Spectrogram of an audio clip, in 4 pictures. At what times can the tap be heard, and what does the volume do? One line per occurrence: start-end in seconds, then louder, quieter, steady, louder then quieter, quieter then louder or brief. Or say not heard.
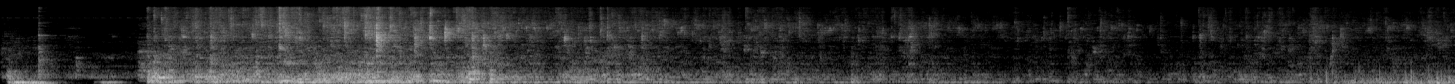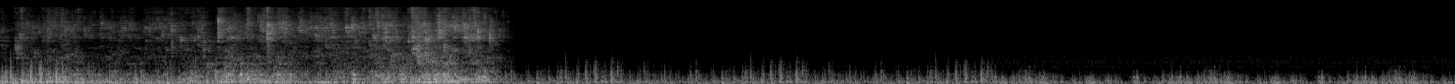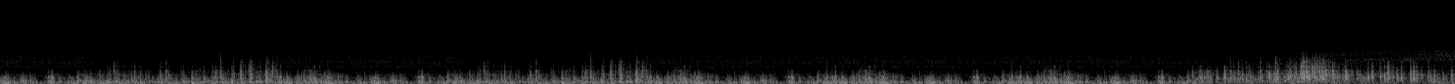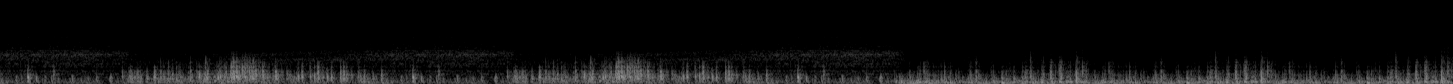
0.0-19.6 quieter then louder.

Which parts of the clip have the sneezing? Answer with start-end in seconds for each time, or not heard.
not heard.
